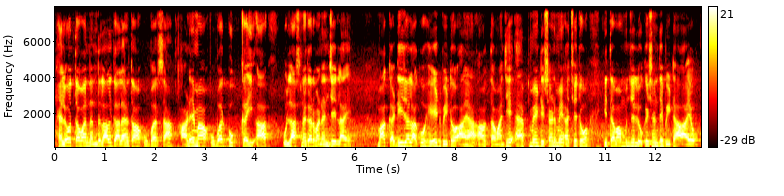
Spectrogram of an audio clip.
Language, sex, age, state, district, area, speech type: Sindhi, male, 18-30, Maharashtra, Mumbai Suburban, urban, spontaneous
